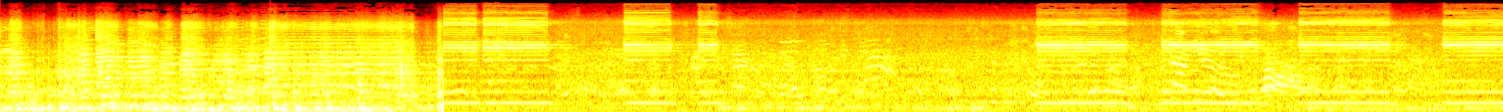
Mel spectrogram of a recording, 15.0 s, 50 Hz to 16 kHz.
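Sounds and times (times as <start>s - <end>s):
vehicle horn: 0.0s - 8.1s, 10.3s - 15.0s
marching band playing: 0.0s - 15.0s.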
